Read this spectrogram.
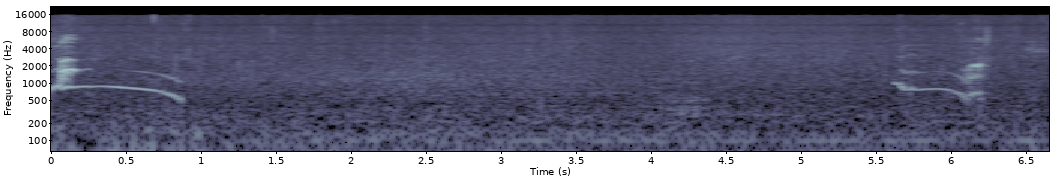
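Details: Tabby cat at a cheese meal gives a clear falling meow at the start, then after a long quiet pause a second, shorter wavering meow.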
